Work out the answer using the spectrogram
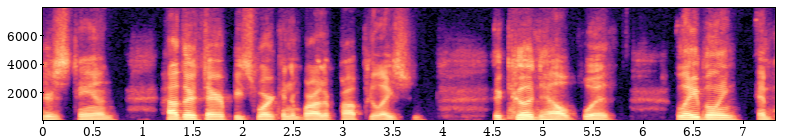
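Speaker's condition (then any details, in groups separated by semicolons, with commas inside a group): ALS; limb onset; about four years since diagnosis, investigational therapy, earlier clinical trial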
